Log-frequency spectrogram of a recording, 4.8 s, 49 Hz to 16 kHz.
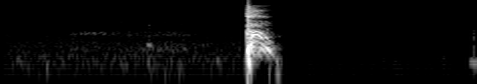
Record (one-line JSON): {"cough_length": "4.8 s", "cough_amplitude": 32768, "cough_signal_mean_std_ratio": 0.17, "survey_phase": "beta (2021-08-13 to 2022-03-07)", "age": "45-64", "gender": "Male", "wearing_mask": "No", "symptom_none": true, "smoker_status": "Ex-smoker", "respiratory_condition_asthma": false, "respiratory_condition_other": false, "recruitment_source": "REACT", "submission_delay": "1 day", "covid_test_result": "Negative", "covid_test_method": "RT-qPCR", "influenza_a_test_result": "Negative", "influenza_b_test_result": "Negative"}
